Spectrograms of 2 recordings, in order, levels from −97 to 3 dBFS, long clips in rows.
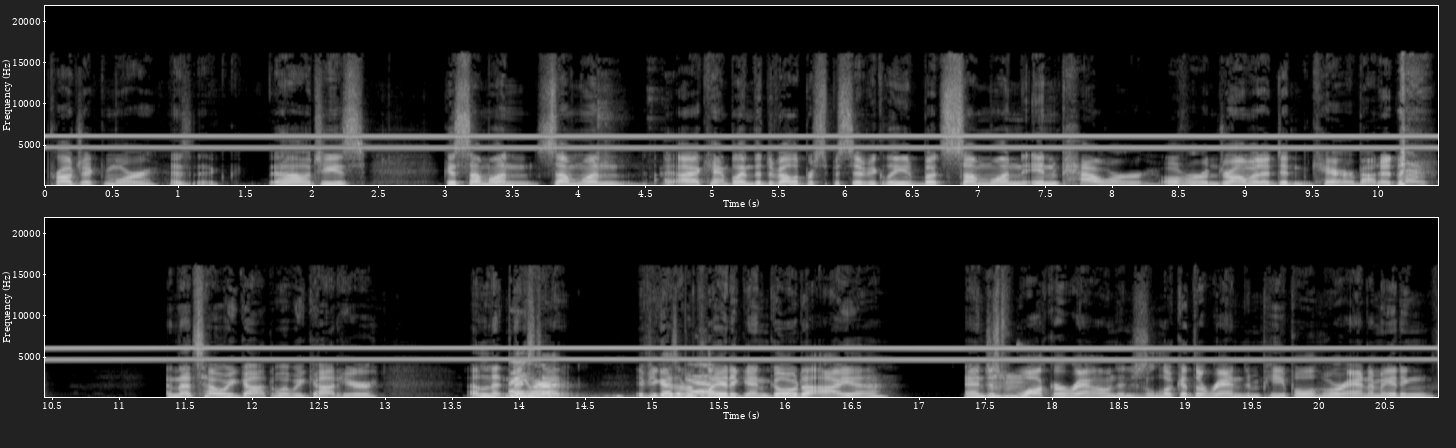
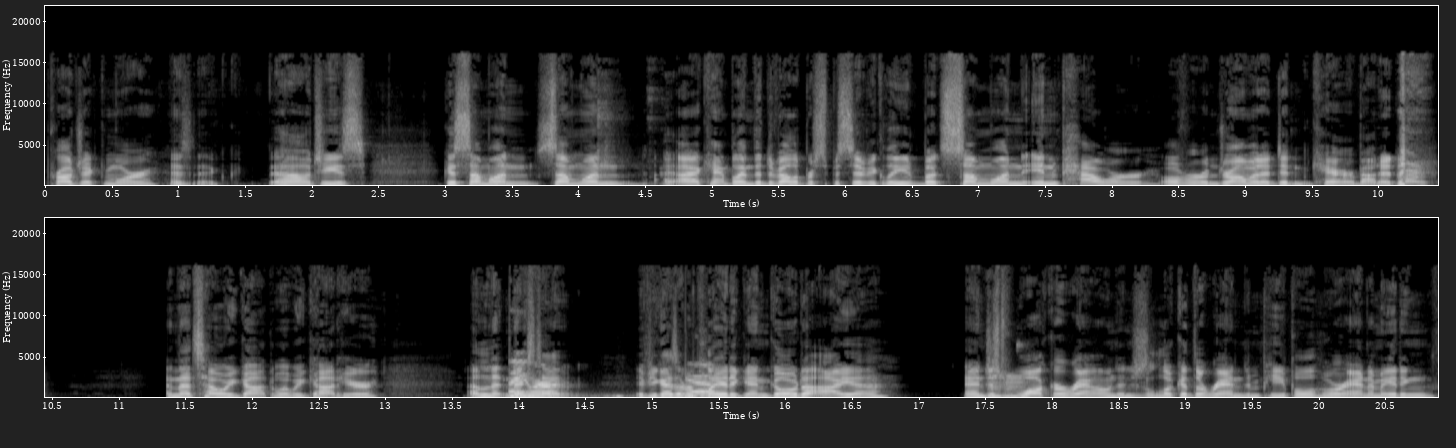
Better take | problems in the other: second | high-pitched whine; loud; throughout; 6 kHz, 6 dB below the speech

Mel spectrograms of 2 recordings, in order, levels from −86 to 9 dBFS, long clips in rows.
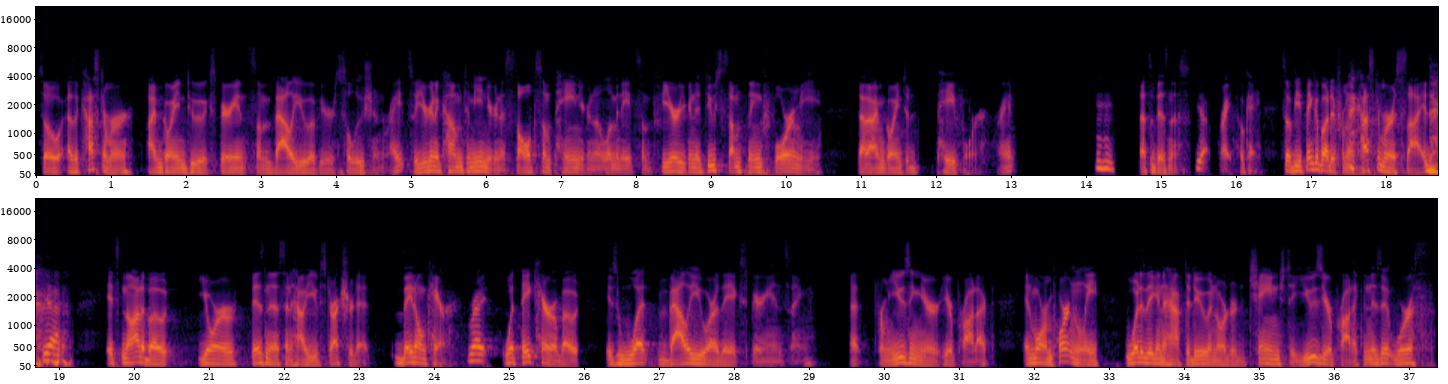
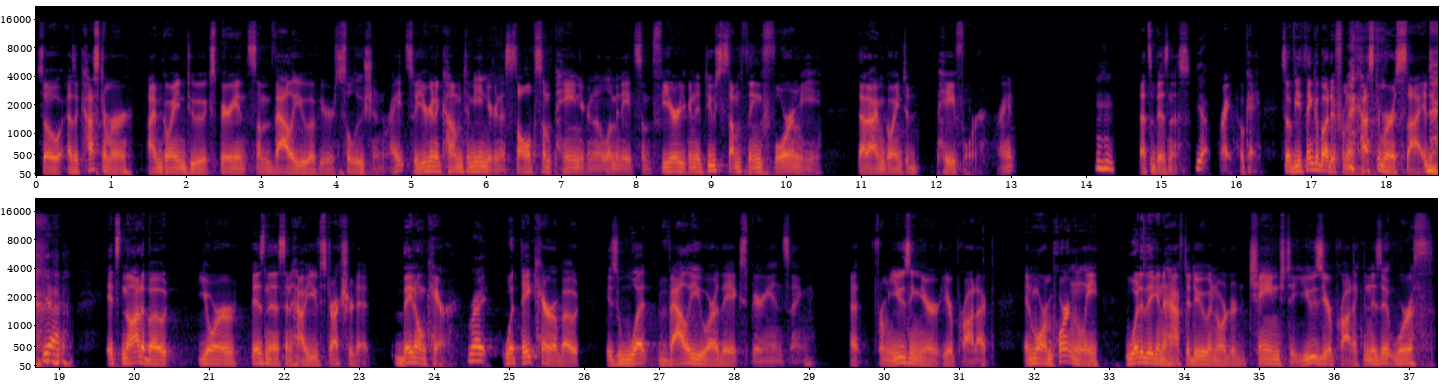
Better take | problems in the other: second | muffled; very; fading above 2 kHz

